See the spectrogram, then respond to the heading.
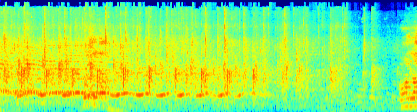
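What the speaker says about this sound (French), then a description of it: "Veuillez applaudir pour les patriarches" Audience applause for the patriarchs at a university thesis presentation in Kinshasa, steady clapping from a crowd that fades toward the end, with a voice speaking over it.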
